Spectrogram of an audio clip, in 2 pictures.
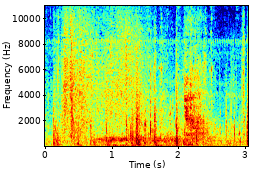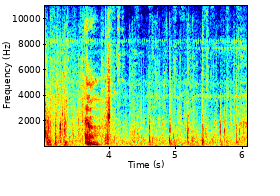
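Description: Hands and feet scrape against rock while climbing.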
